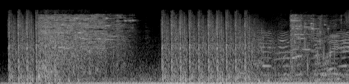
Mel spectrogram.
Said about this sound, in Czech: Ty vole! Oni po nás střílí.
